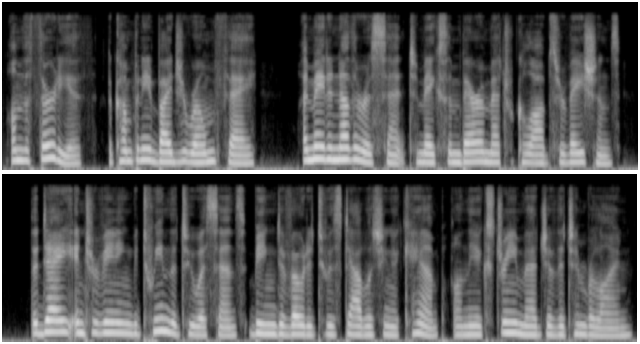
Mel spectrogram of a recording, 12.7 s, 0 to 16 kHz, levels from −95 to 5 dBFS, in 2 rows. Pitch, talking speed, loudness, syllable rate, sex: 200 Hz, 170 wpm, -19 LUFS, 6.0 syllables/s, female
